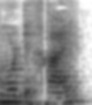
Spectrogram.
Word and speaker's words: Mordechai: Mas ela é maravilhosa, porque ela é uma palestra, a pessoa, o espírita se chama Álvaro Mordecai, né, se escreve Mordechai, e ele tem origem judaica.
